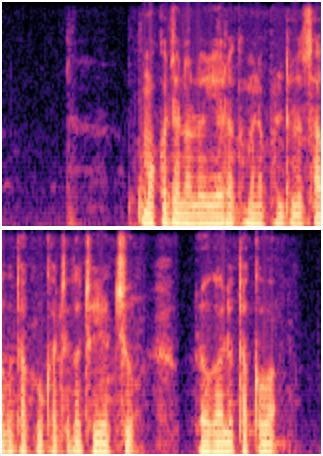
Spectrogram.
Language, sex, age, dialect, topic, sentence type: Telugu, male, 18-24, Southern, agriculture, question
